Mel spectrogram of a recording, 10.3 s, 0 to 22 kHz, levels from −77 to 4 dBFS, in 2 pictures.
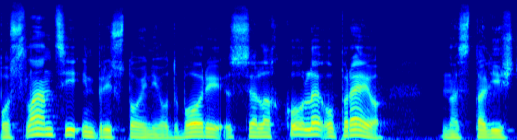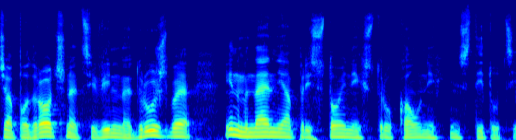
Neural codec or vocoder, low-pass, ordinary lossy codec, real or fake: none; none; none; real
